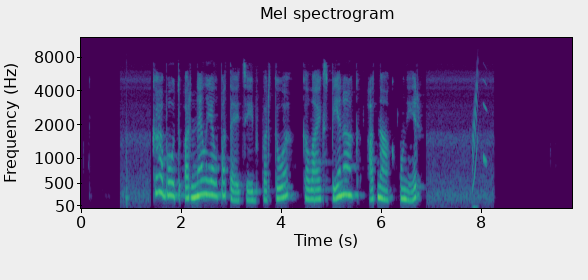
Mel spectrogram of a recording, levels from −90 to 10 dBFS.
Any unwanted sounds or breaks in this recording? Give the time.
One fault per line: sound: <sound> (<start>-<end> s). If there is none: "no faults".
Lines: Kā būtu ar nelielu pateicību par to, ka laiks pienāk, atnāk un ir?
sound: thud (0.9-1.1 s)
sound: chirp (7.8-8.1 s)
